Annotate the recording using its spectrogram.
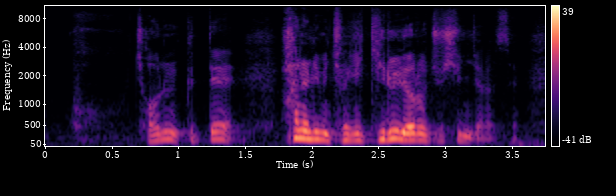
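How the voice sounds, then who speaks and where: A man's fairly quick speech comes through on a very clean recording with a silent background. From Daegu, South Korea. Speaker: pastor. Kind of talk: sermon.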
